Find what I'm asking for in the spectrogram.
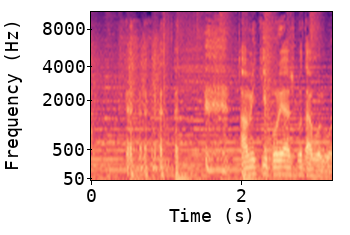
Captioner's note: Munna chuckles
